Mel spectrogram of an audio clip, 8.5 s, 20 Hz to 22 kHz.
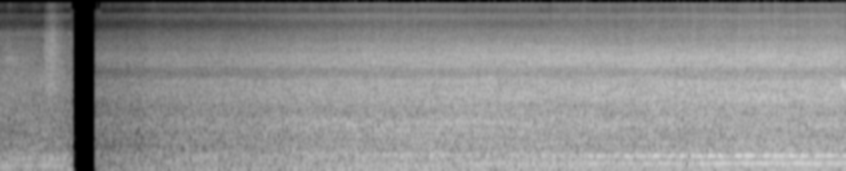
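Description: A 2007-2011 Toyota Camry 2.4-litre four-cylinder cranks briefly and catches on its first start after a seized-engine replacement, then settles into a steady, gradually rising idle hum with a low engine drone.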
